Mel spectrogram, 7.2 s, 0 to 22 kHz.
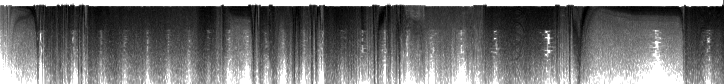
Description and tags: Mechanical abstraction 2
Chain rattling synthesized into some kind of radio transmission sound. It was made using Ableton.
